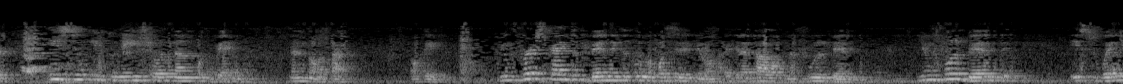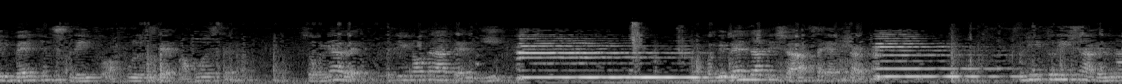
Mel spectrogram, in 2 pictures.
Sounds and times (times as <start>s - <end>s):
Speech: 0.0s - 16.4s, 18.3s - 20.0s, 21.4s - 22.4s
Guitar: 15.0s - 22.4s.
